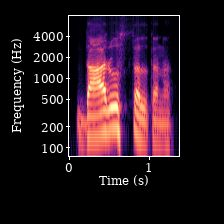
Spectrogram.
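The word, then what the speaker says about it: Dar-us-Saltanat: that Washington DC London तो अब यहां दार अल सल्तनत स्पेलिंग में लिखा हुआ है लेकिन इसको हम पढ़ेंगे दारु सल्तनत लाम will be silent sun will be double and अलिफ बिकम्स उ दारु सल्तनत तो वो अल की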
